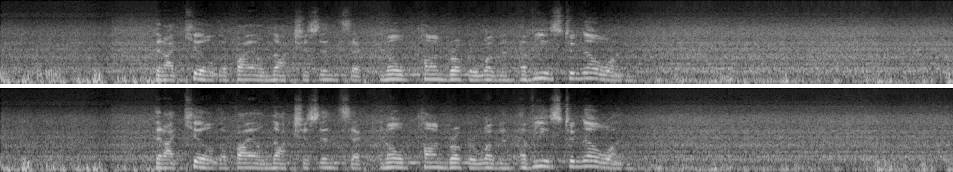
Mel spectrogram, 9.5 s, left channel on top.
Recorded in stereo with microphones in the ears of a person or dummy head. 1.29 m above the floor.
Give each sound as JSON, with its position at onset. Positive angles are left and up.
{"t": 1.6, "sound": "a man speaking", "side_deg": -15, "distance_m": 1.7}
